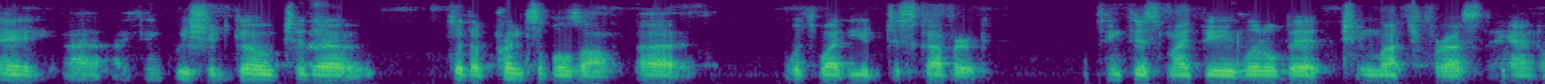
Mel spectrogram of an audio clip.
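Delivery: quiet whispering. Playing a scene, the speaker has their character whisper to another character. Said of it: "I would whisper to Victor".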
